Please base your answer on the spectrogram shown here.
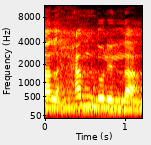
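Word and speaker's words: الحمد لله: খাও অর্থ চলে এসেছে আপনি পড়ছেন আল্লাহু আকবার আলহামদুলিল্লাহি রাব্বিল আলামিন এইতো আপনি পড়ছেন আলহামদুলিল্লাহ শব্দটা কি আলহামদুলিল্লাহ এই হা এর মাখরাজ কোথায়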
